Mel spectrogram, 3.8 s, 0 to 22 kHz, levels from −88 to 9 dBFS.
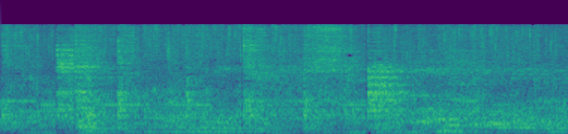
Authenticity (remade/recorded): recorded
